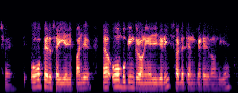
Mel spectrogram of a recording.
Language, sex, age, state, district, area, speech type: Punjabi, male, 18-30, Punjab, Fazilka, rural, conversation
